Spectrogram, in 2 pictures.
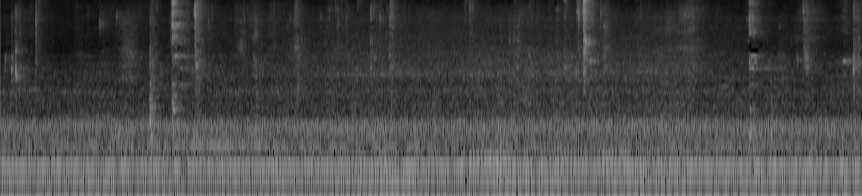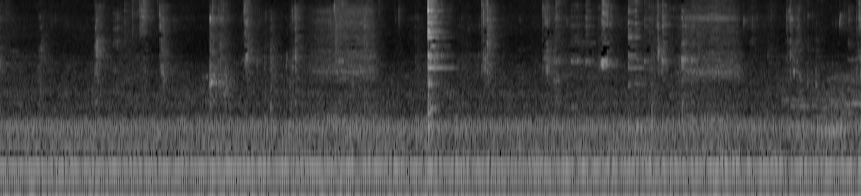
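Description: Metal spoons and forks clinking and scraping against ceramic plates while noodles are eaten, in scattered light clicks with one sharper clink about thirteen seconds in. A steady low hum runs underneath.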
